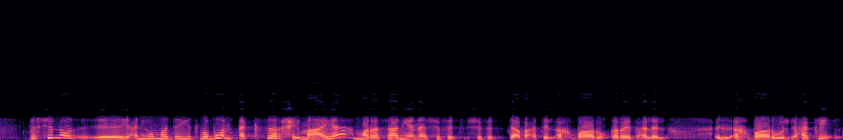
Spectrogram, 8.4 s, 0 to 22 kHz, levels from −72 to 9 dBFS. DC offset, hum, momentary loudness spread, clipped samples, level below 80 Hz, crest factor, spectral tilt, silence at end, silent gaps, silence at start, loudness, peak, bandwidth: under 0.1%; none; 9 LU; under 0.1%; -72 dBFS; 14 dB; -6 dB/octave; 0.05 s; none; 0.3 s; -14 LUFS; 0 dBFS; 5.2 kHz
